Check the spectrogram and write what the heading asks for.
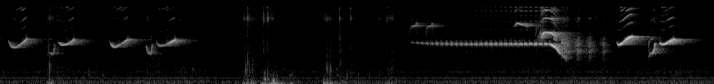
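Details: Lure call of a sirtu bird, meant to make other sirtu or cipow birds call: three paired hooked chirps, a pause with soft clicks, then a long buzzy trilled note followed by sharp upslurred chirps.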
